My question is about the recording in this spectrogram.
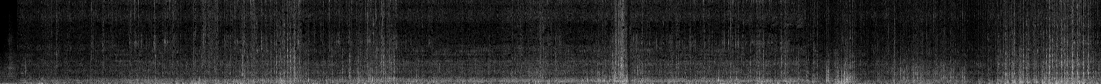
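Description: Electric mountain bike being ridden down a dirt trail: a continuous rough rumble of tyres and wind noise with fast rattling from the bike, and a couple of sharper knocks over bumps.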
